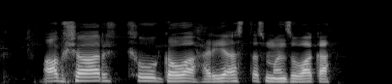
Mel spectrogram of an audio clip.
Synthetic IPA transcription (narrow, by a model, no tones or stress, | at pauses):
aːbʃaːɾt͡ʃʰuːɡɐwaɦɐɾijaːst̪ɐsmɐnzwaka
